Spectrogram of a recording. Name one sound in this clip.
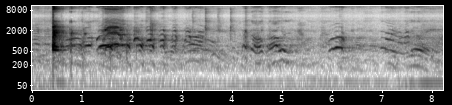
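Elderly men and women chat and call out nearby outdoors.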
